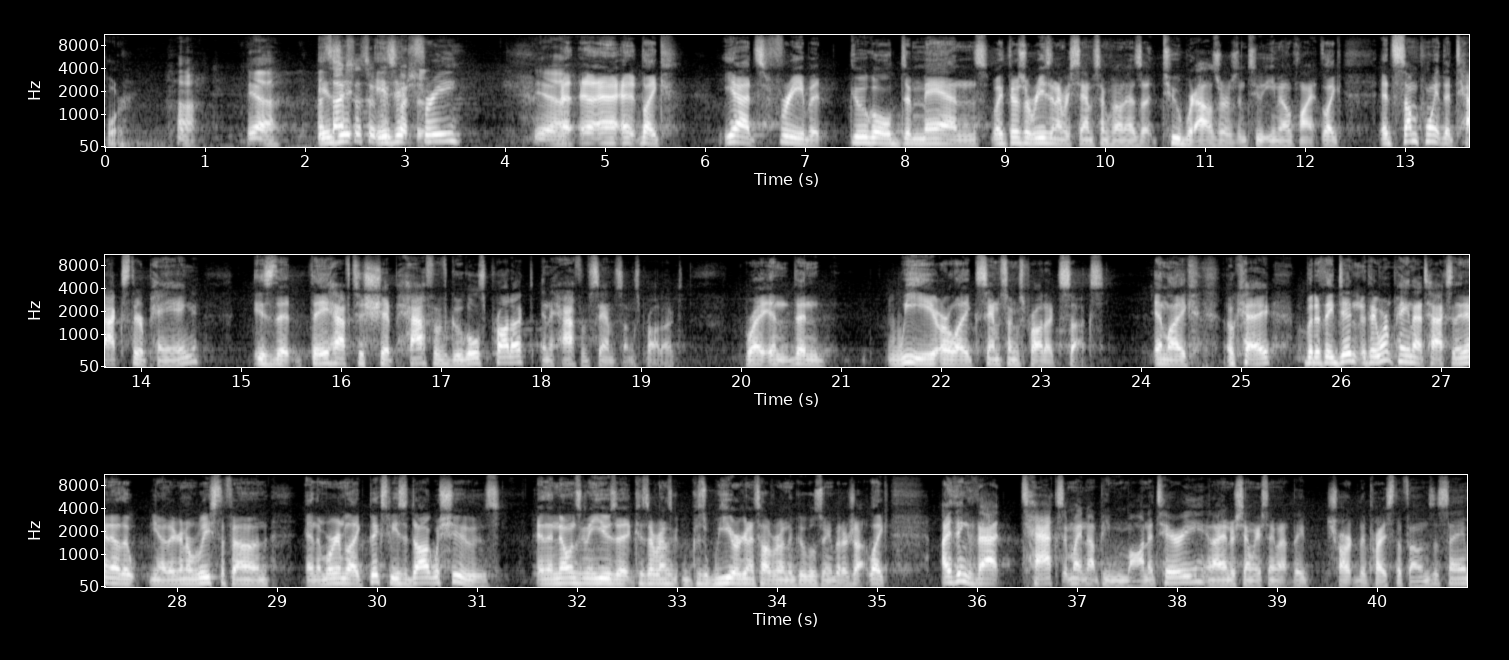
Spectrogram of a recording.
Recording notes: Live at On The Verge in New York City. Conduct at Q&A with the audience.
